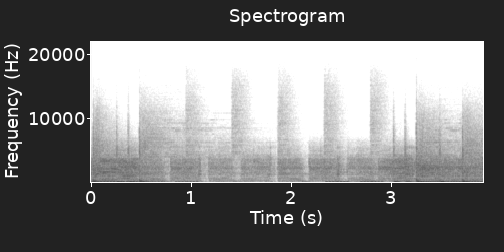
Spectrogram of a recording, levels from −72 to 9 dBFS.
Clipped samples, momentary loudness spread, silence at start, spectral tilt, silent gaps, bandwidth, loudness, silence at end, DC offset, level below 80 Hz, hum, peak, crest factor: under 0.1%; 10 LU; 0 s; -4 dB/octave; none; 16.5 kHz; -21 LUFS; 0 s; under 0.1%; -26 dBFS; none; -6 dBFS; 16 dB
